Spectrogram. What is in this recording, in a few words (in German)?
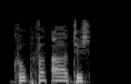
"kupferartig", German; adjectives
